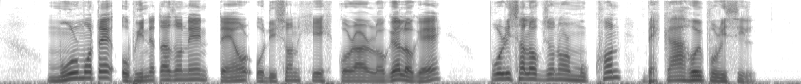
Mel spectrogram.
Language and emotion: Assamese, disgusted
